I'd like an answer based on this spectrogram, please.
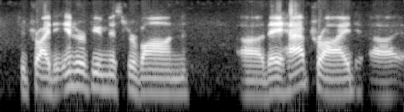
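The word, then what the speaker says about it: Vann: man in prison in Indiana um Darren Deon van it's spelled van v Ann but he pronounces it vau he's in prison for in Indiana for the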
